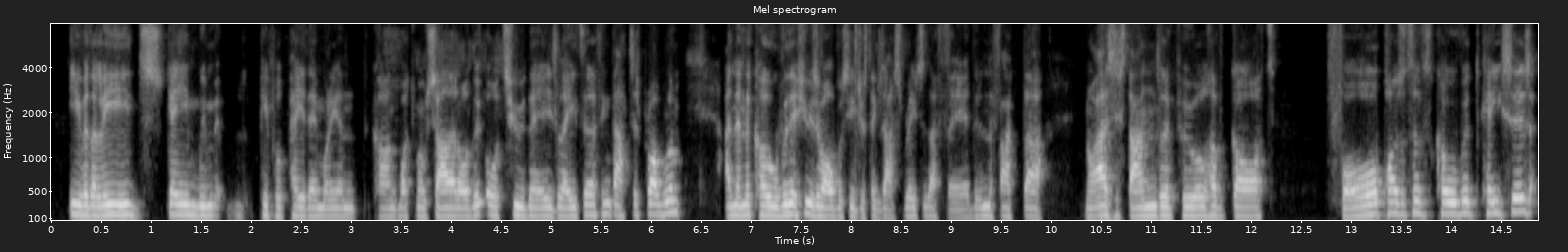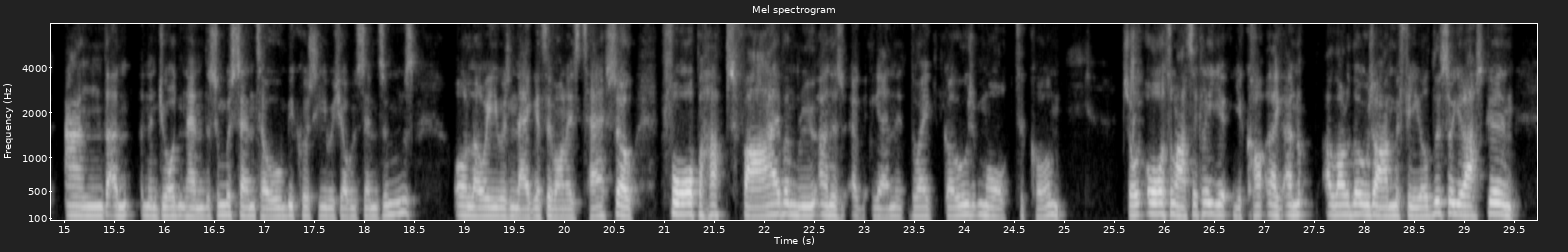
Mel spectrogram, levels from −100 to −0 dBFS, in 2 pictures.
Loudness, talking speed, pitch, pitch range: -25 LUFS, 210 wpm, 140 Hz, 130-150 Hz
